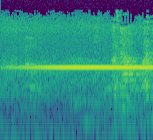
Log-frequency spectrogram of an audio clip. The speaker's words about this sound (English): Do you hear that ringing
